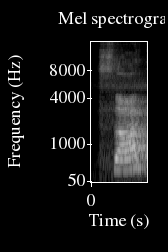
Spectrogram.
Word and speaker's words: Tsar: सार के अंदर टी is silent, therefore T एस ए आर को हम प्रोनाउंस करते हैं सार.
